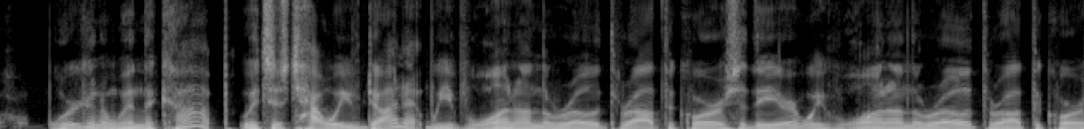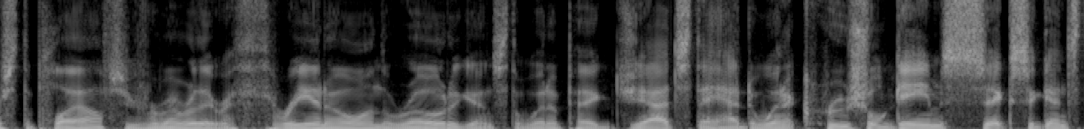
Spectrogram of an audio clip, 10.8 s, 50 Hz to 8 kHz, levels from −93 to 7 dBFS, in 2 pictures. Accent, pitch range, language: American, 100-140 Hz, English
